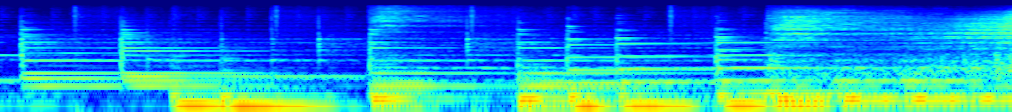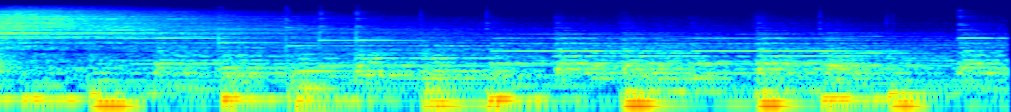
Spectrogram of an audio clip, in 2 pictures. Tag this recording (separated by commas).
Music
